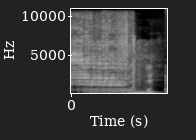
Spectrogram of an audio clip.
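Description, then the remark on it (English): A horse neighing sound effect on the radio show Wretched Radio: a loud whinny, its voice wavering in a quick vibrato before dropping into a rough, breathy snort at the end. “Are we going to beat the horse?”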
